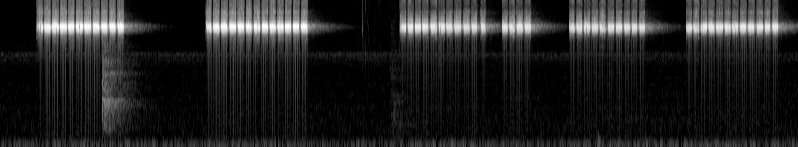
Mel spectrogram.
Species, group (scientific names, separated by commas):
Svercus palmetorum, Orthoptera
